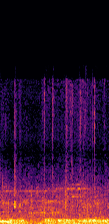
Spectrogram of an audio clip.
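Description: A breeding pair of old-lineage pigeons coos softly, with low, rolling calls repeating under faint background noise.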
